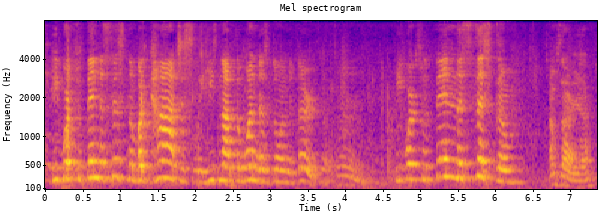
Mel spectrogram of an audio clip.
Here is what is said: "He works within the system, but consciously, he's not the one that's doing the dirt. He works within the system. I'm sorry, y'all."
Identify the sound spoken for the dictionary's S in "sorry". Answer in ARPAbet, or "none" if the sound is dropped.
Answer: S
